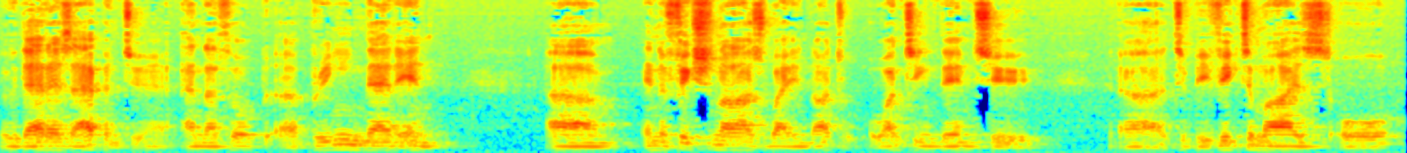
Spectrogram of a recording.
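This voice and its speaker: South african guy being interviewed, really low voice, keeps groping for words, echoey room. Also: fairly even intonation. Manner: halting, searching for words. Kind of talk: conversational interview, explaining own book. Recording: roomy, echoey sound.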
